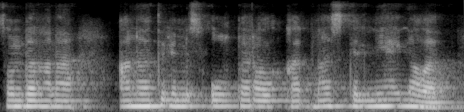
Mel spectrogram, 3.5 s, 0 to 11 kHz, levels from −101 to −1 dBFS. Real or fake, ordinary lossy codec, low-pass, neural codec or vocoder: fake; Opus, 24 kbps; 9.9 kHz; codec, 44.1 kHz, 7.8 kbps, Pupu-Codec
